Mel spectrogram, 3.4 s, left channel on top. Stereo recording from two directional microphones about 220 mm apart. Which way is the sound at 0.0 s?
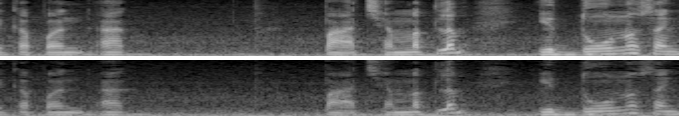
30° left (ahead or behind).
